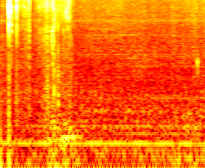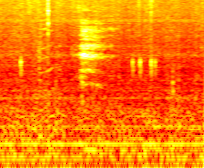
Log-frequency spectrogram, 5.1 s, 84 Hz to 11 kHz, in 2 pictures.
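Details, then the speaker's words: 1977 Honda Civic CVCC wagon, about 62,000 miles, carburetor rebuilt about three months earlier, choke cut: steady low idle hum at normal speed, not quite at operating temperature, holding even without hunting or misses. "running at its normal speed not quite up to operating temp but you can a little better out here"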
